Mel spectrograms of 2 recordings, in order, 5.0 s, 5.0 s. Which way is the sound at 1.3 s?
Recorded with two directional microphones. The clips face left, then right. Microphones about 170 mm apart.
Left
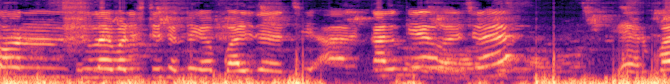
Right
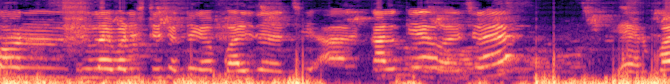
5° right (ahead or behind).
